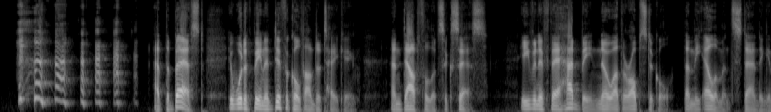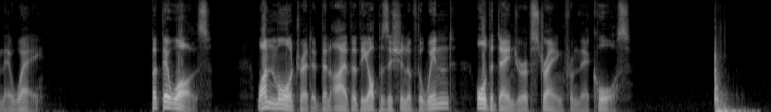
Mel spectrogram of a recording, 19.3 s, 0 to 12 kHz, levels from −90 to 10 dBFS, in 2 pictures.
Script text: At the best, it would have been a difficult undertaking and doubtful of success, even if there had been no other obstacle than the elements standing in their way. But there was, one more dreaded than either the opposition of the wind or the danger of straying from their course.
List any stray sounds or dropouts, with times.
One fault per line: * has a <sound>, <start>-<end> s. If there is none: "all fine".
* has a laugh, 0.2-1.8 s
* has a thud, 18.6-19.2 s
